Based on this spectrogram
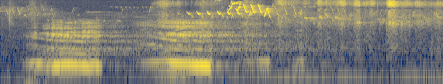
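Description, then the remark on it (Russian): A bear roars twice, loud: two long, deep, rumbling bellows with a short pause between them, followed by quieter growling grunts while birds chirp faintly in the background. “Ой, ты уж, Михайло Потапыч, не серчай. Прости, что потревожил.”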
